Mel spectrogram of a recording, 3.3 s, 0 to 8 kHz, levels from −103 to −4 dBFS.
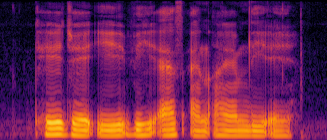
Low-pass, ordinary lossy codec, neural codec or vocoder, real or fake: none; none; none; real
